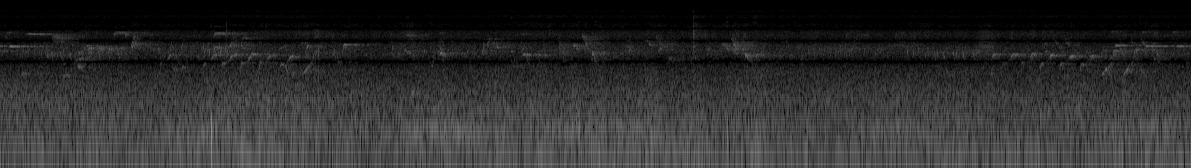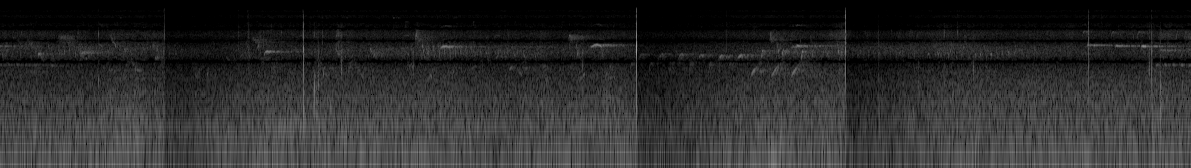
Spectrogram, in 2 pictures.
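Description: Small songbirds chirping in short repeated phrases over a steady hiss of outdoor background noise, with a few sharp clicks in the second half.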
